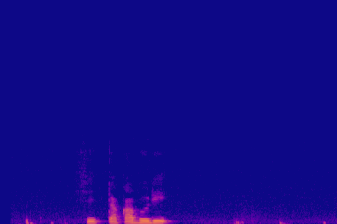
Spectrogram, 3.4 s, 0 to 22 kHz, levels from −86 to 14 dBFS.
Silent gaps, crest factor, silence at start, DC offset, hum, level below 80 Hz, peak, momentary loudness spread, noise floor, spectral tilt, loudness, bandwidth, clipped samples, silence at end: none; 20 dB; 0.25 s; under 0.1%; none; -68 dBFS; -12 dBFS; 25 LU; -69 dBFS; -10.5 dB/octave; -27 LUFS; 4.1 kHz; under 0.1%; 1.7 s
